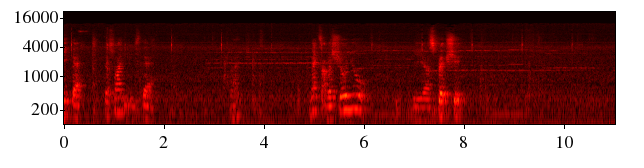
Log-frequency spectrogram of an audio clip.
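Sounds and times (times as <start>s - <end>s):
man talking: 0.0s - 1.9s, 4.9s - 6.2s, 7.0s - 8.0s
faint high steady tone: 0.0s - 11.0s
low background rumble: 0.0s - 11.0s.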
